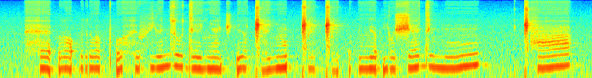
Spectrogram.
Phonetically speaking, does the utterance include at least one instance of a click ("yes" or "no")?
yes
